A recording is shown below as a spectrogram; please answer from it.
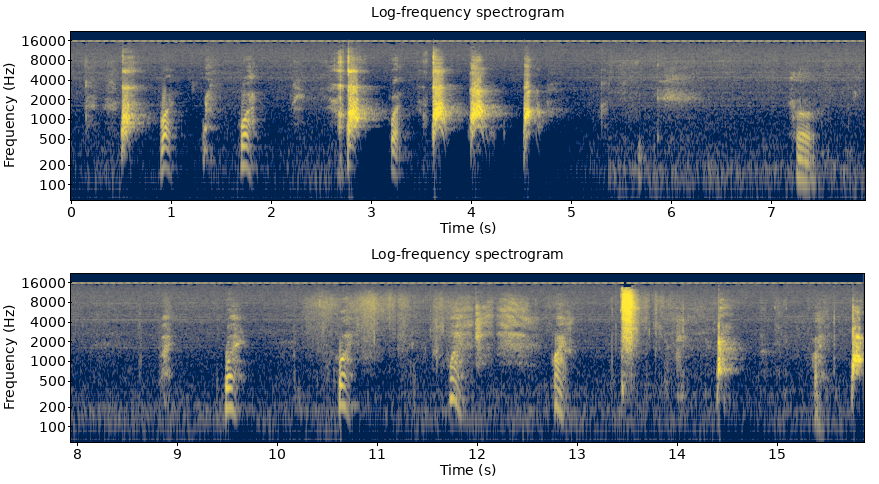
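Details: Dog named Sugar answering a person's teasing talk with short sharp barks, then rising, whiny yelps and odd squealing vocal noises, mixed with human speech throughout.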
